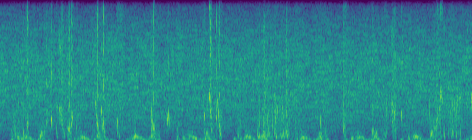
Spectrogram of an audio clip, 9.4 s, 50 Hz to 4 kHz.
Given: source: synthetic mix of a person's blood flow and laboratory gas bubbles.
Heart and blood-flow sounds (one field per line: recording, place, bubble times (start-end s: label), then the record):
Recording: Doppler ultrasound of blood flow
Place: precordium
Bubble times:
0.21-0.59 s: bubbles
0.87-0.97 s: bubbles
1.00-1.56 s: bubbles
1.88-2.15 s: bubbles
2.31-2.46 s: bubbles
2.66-2.76 s: bubbles
2.99-3.43 s: bubbles
3.52-3.60 s: bubbles
4.05-4.47 s: bubbles
4.73-4.83 s: bubbles
5.12-6.06 s: bubbles
6.37-6.55 s: bubbles
6.85-6.96 s: bubbles
7.42-7.52 s: bubbles
7.68-7.76 s: bubbles
7.81-7.97 s: bubbles
8.01-8.06 s: bubbles
8.56-9.26 s: bubbles
9.40-9.45 s: bubbles
From the record:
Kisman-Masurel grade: 242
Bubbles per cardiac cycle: several, 3 to 8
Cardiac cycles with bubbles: 100%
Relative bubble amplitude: moderate (0.250 to 0.450)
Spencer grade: 3 (all of the cardiac periods contain showers or single bubble signals, but not dominating or overriding the cardiac motion signals)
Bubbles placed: anywhere in the cardiac cycle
